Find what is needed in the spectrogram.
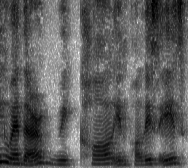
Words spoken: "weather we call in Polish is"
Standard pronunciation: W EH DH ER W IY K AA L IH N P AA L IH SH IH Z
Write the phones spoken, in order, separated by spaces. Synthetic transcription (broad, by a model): W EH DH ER W IY K AA L IH N P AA L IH S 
